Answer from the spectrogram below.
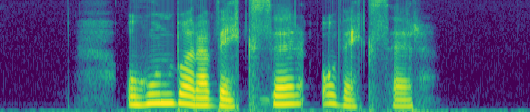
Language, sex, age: Swedish, female, 35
